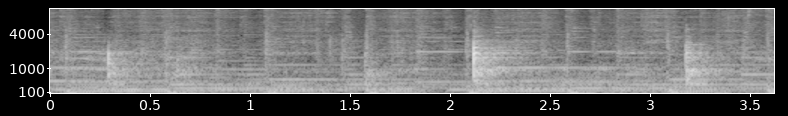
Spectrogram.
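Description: Whole spices dry roasting in a pan, with light rattling, clinks of a utensil against the metal and a few sharper knocks over a low steady background, close by and without speech.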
